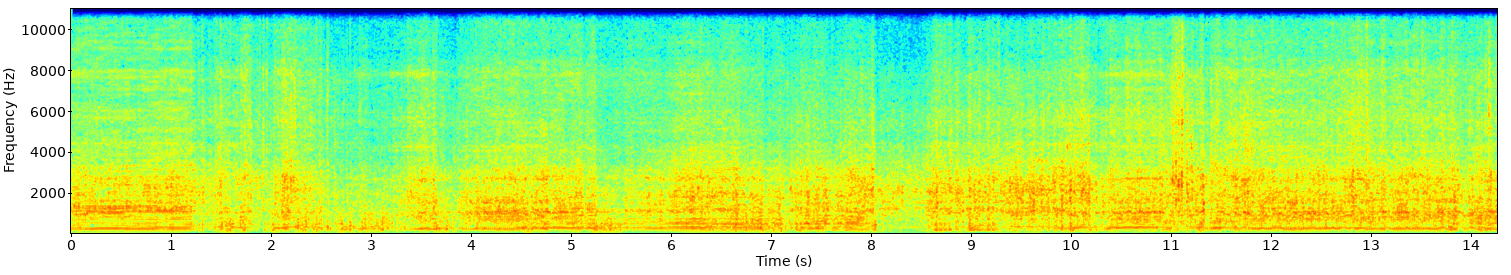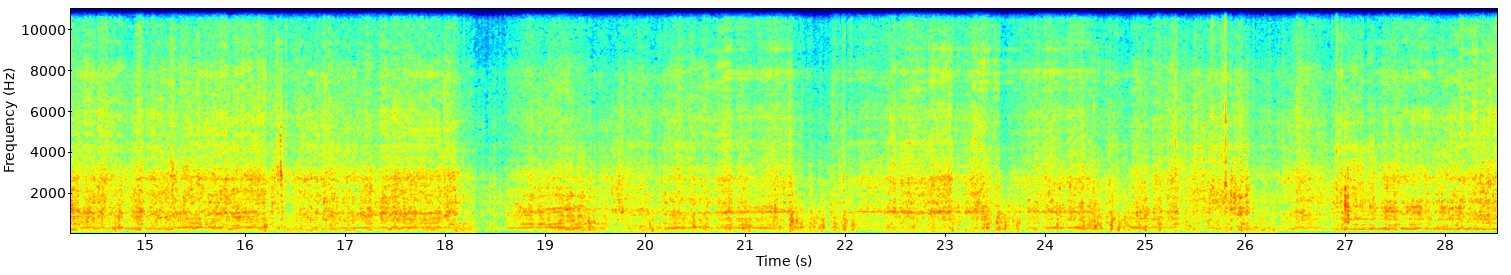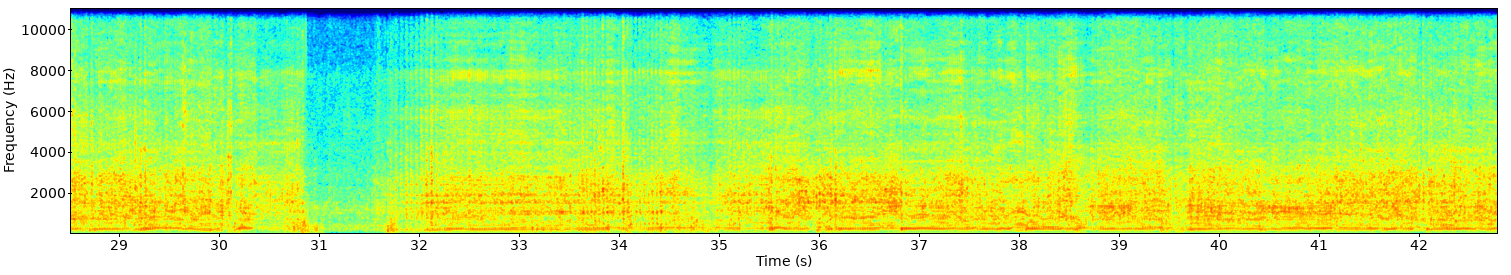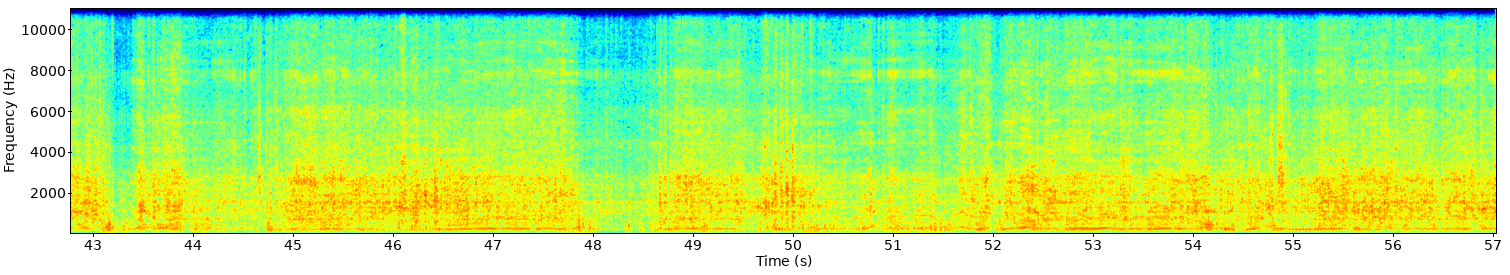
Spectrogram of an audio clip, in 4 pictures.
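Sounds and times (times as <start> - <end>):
dirt bike engine revving: 0.0 - 57.0
wind noise: 0.0 - 57.0.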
